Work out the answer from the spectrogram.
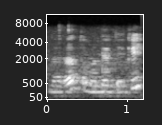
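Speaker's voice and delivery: normal talking voice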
